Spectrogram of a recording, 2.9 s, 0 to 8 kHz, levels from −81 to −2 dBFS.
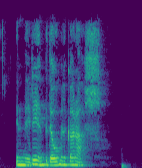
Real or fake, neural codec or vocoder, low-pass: real; none; 7.2 kHz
